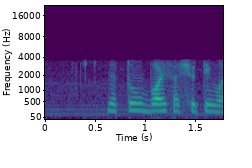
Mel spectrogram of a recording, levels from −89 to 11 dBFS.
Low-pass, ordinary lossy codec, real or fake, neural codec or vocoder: 3.6 kHz; none; real; none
